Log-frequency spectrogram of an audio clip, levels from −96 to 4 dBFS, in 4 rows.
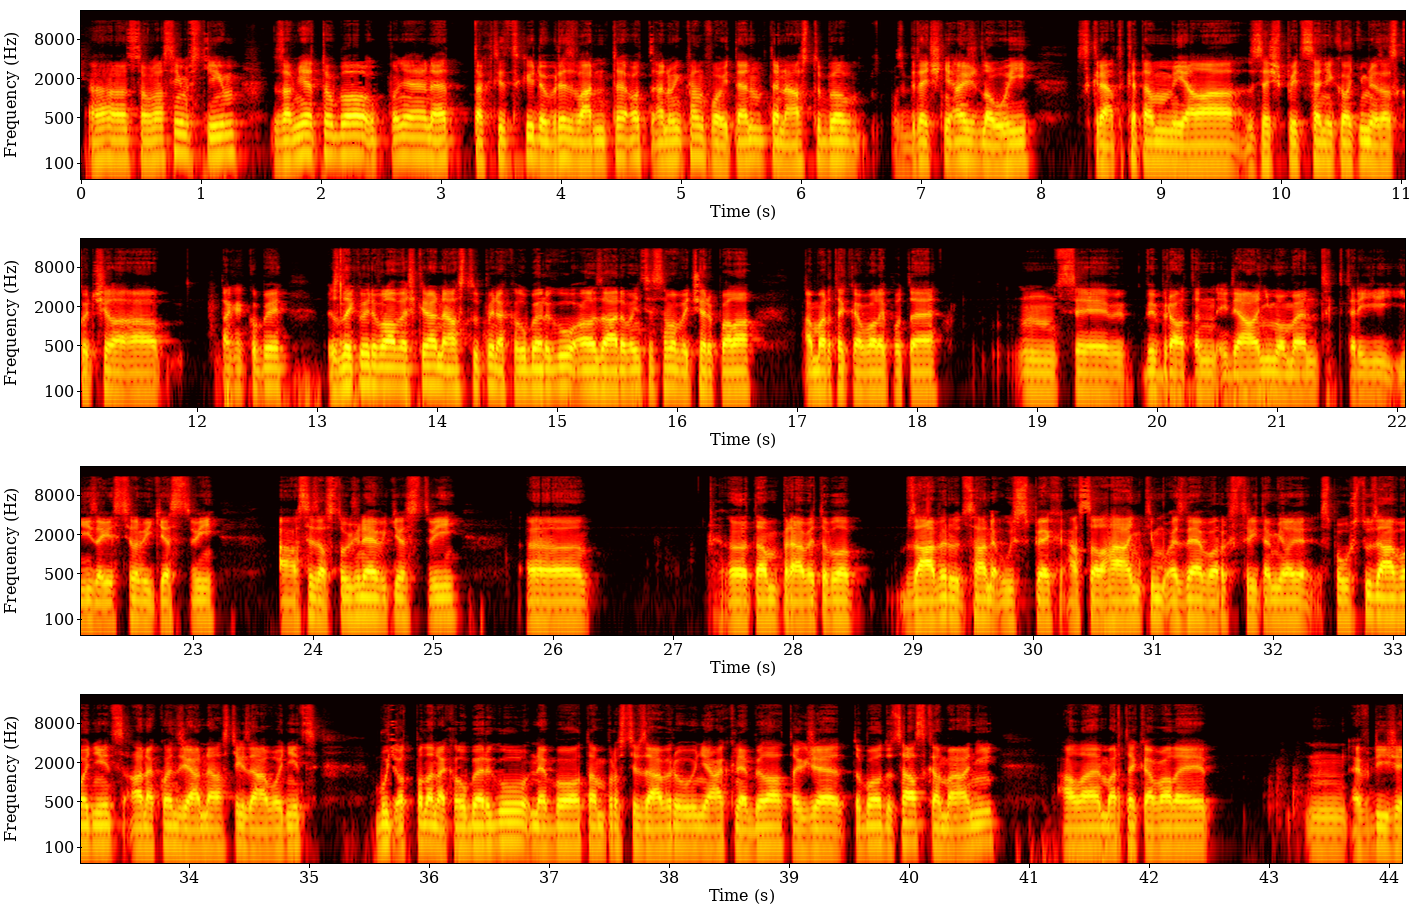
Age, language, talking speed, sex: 20-39, Czech, 145 wpm, male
